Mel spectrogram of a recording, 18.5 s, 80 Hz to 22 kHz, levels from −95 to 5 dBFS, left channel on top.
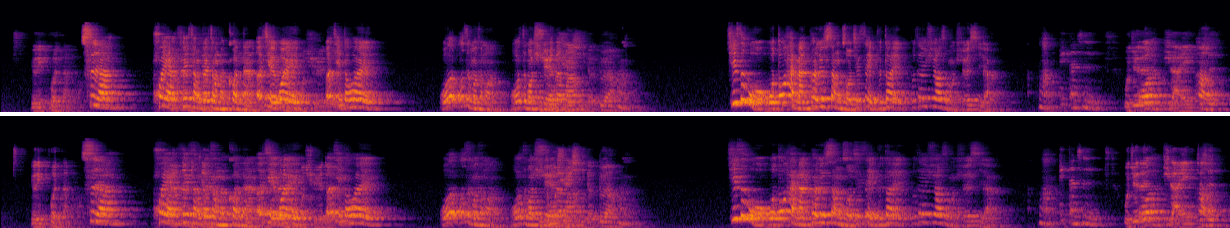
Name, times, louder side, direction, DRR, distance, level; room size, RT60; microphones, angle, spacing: voice 1, 0.5-1.3 2.5-3.2 4.1-5.1 8.1-9.3 15.9-16.4 16.9-18.2, right 2 dB, 85° right, 1 dB, 3.5 m, -39 dB
voice 2, 1.2-1.8 2.3-4.5 4.9-5.6 6.6-8.7 9.3-9.4 10.9-14.9 15.6-15.8 17.1-17.4 18.0-18.2, left 2 dB, 55° left, 2 dB, 3.0 m, -28 dB
18.5 x 8.8 x 4.8 m, 0.74 s
head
